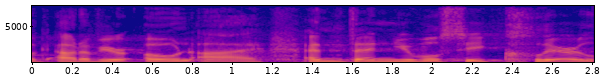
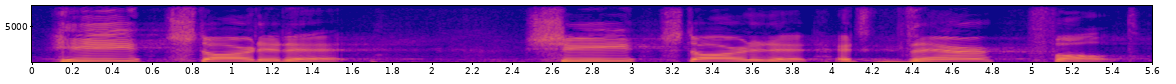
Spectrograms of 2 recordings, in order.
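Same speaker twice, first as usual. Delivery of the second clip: put-on higher, slow, drawn-out childish blame; whiny kid excuse; 7 semitones higher, much slower than usual. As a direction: whine it like a caught kid pointing fingers. Kids' excuse when caught fighting.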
